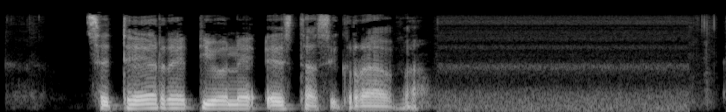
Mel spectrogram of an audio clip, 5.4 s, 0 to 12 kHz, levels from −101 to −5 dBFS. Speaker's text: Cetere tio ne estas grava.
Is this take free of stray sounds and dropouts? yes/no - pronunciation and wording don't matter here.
yes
